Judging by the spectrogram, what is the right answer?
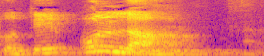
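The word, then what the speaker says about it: تُطِيعُوا اللَّهَ: Now you can combine Toti'u and Allah and pronounce Toti'ullah. You don't need to pronounce wow there.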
